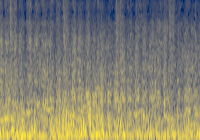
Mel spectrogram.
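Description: Loud, steady outdoor background noise: a low rumble under a hiss, with a soft knock about once a second.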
